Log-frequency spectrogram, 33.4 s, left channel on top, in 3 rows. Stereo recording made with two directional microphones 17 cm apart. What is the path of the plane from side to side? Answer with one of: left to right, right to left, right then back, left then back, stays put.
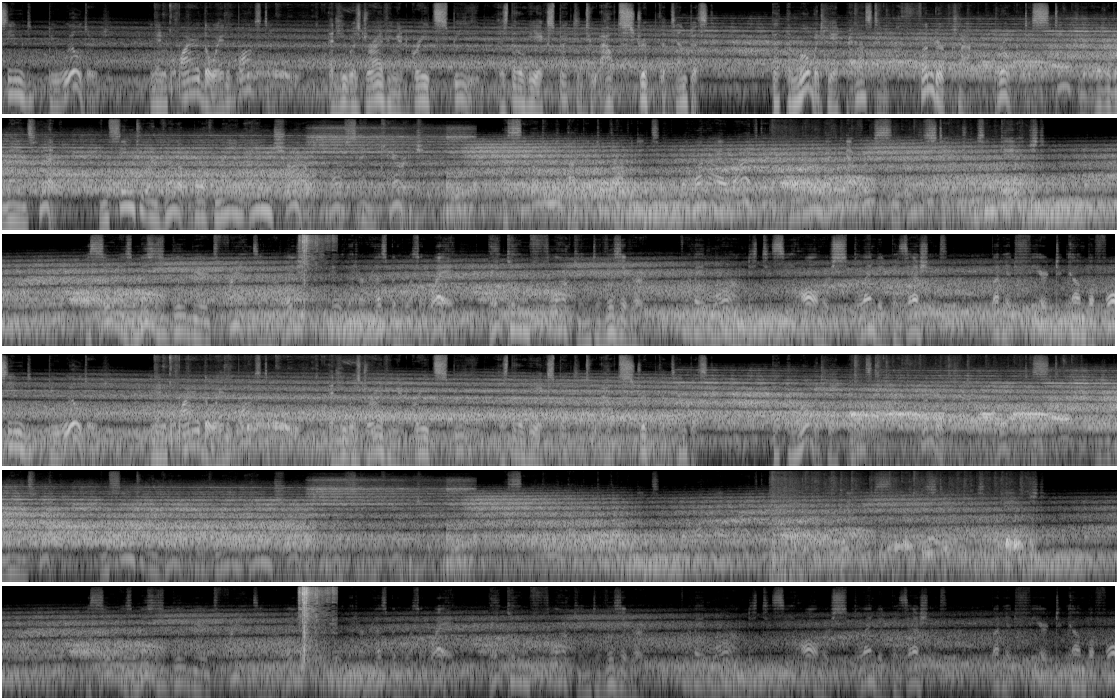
right to left.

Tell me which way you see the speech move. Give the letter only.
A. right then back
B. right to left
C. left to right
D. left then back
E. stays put
B.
